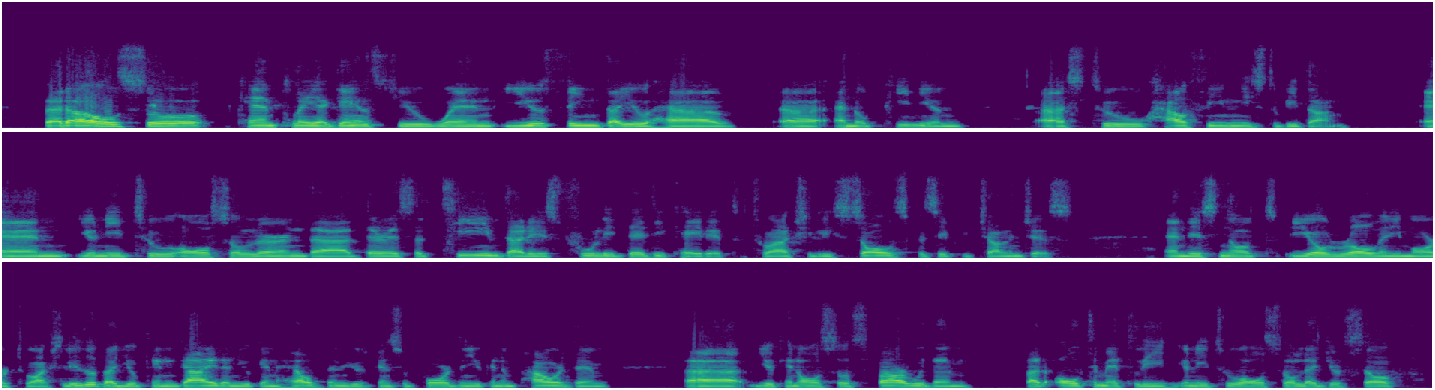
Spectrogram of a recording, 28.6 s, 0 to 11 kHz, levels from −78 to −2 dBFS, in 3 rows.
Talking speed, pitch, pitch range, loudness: 180 wpm, 115 Hz, 110-120 Hz, -23 LUFS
